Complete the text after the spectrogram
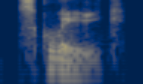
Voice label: "squeak", British

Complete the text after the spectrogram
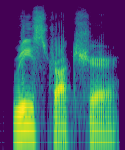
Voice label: "restructure", American

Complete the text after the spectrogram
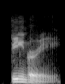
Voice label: "beanery", American

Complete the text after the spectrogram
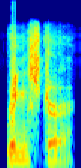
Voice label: "ringster", American

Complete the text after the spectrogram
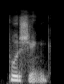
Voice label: "pushing", Indian; Dictionary

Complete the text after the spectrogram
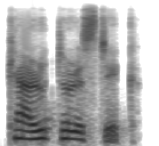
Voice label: "characteristic", Indian

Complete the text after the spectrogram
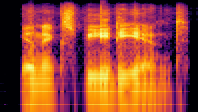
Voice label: "inexpedient", American

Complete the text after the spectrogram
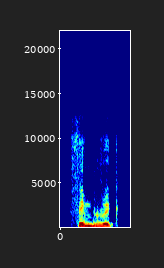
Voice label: "Thimblerig", Indian

